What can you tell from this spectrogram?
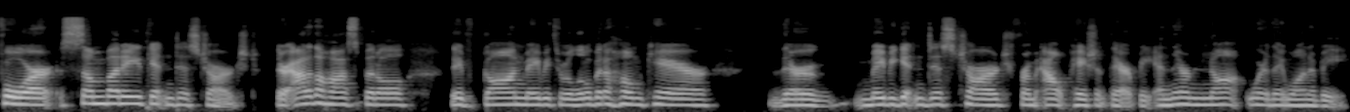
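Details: Adult woman speaking; normal speech.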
